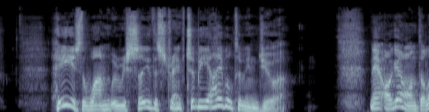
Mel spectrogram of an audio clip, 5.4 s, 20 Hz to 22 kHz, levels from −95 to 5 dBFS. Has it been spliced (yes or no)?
yes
